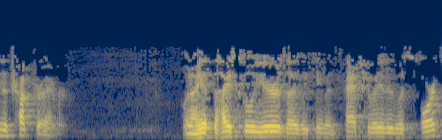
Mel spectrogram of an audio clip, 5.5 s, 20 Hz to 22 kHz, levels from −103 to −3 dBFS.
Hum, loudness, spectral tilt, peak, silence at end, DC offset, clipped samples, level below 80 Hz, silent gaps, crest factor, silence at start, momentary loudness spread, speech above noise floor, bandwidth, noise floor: none; -19 LUFS; -4 dB/octave; -2 dBFS; 0 s; under 0.1%; under 0.1%; -58 dBFS; none; 20 dB; 0 s; 13 LU; 45 dB; 5.8 kHz; -65 dBFS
